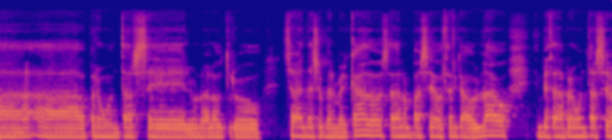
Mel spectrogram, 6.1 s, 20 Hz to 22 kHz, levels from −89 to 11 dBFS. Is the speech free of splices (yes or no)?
yes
